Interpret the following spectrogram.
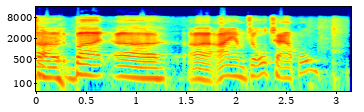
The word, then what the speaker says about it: Chappell: But I am Joel Chappell. So not Chappelle. Yes, Correct. Okay, Chapel. Chappell. the E is silent.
